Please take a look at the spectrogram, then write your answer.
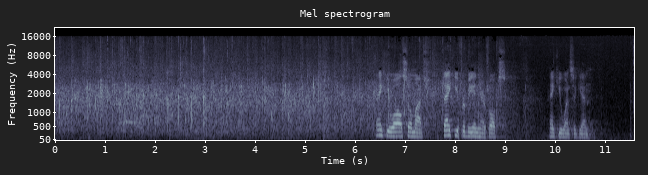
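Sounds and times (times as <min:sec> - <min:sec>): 
audience round of applause: 0:00.0 - 0:09.2
speech: 0:06.4 - 0:09.1, 0:09.9 - 0:10.8.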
